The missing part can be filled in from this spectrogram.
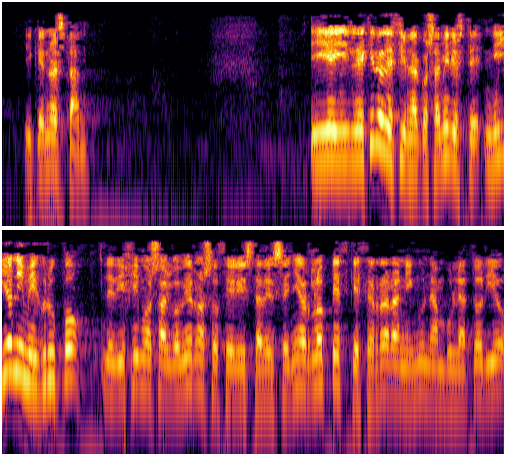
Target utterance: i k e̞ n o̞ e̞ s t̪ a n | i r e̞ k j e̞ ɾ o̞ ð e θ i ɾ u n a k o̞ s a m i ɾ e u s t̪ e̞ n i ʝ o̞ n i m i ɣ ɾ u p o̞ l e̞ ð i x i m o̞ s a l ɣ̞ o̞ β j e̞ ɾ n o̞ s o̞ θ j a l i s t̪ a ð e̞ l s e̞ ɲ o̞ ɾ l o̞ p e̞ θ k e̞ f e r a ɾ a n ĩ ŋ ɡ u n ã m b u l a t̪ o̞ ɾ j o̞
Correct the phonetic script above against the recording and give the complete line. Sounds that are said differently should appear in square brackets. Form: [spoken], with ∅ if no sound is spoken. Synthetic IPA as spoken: i k e̞ n o̞ e̞ s t̪ a n | i [l] e̞ k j e̞ ɾ o̞ ð e θ i ɾ u n a k o̞ s a m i ɾ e u s t̪ e̞ n i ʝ o̞ n i m i ɣ ɾ u p o̞ l e̞ ð i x i m o̞ s a l ɣ̞ o̞ β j e̞ ɾ n o̞ s o̞ θ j a l i s t̪ a ð e̞ l s e̞ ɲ o̞ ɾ l o̞ p e̞ θ k e̞ [θ] e r a ɾ a n ĩ ŋ ɡ u n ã m b u l a t̪ o̞ ɾ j o̞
